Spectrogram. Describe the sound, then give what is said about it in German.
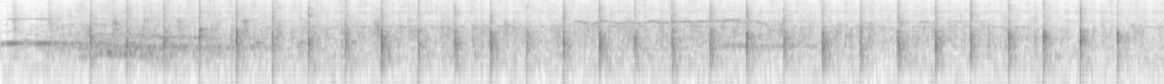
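Crowd applause in thanks to the women present, in a steady rhythmic beat, sharp claps falling together about twice a second for over ten seconds, with faint voices and whistle-like tones drifting underneath. “Bei all diesen Frauen und bei auch all diesen den Frauen, die heute hier sind, möchte ich mich in eurem Namen bedanken und bitte euch um einen richtig tüchtigen Applaus.”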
